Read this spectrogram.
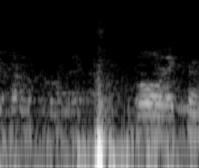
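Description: A climber drops onto a padded floor with a heavy thud.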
